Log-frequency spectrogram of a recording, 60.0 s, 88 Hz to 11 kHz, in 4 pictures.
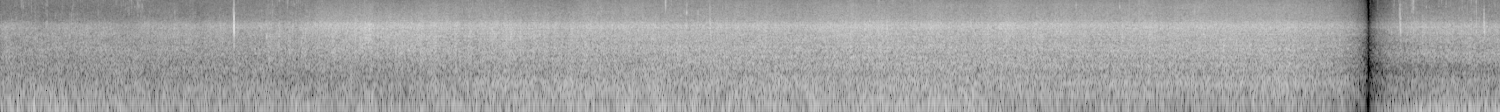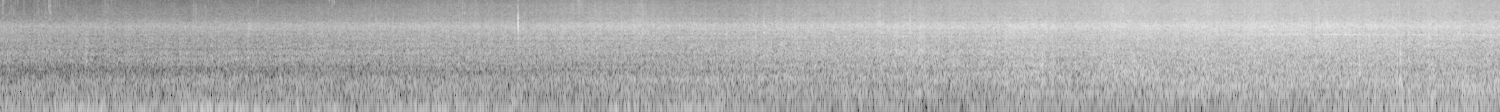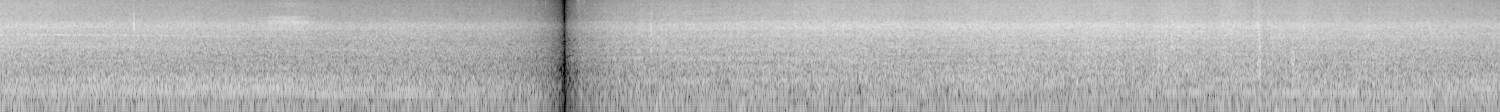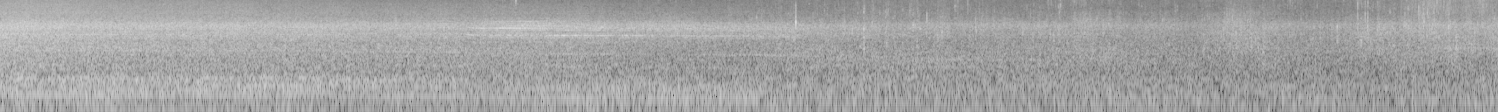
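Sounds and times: faint low boat engine drone: 0.0s - 59.9s
rush of water and wake: 0.0s - 59.9s
wind buffeting microphone: 0.0s - 59.9s.

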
